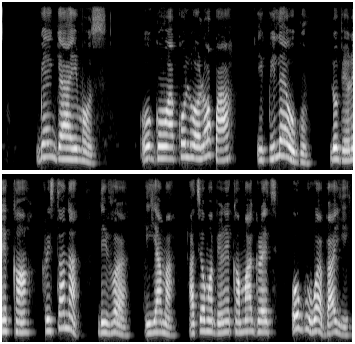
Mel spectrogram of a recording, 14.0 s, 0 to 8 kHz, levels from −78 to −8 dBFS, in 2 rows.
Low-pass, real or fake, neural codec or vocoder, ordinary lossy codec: 7.2 kHz; real; none; none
